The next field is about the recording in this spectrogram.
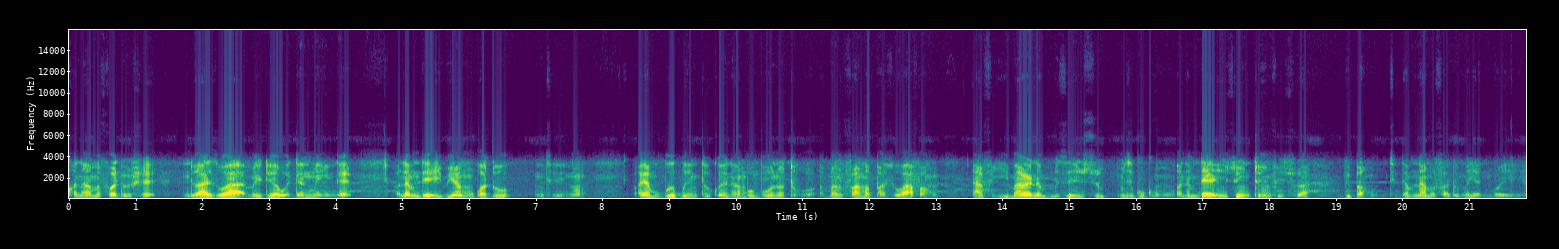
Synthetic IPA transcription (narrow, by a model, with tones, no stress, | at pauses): kʰɔ˦nã˦˨mɪ̃˦fa̰˨dʊ˦ɕᶣɛ˨ | n̩˨dʊ˨a˨zɪ˨wa˨mẽ˨˦di˦a˦˨wɔ˨dã˦n˦mɪ̃˨ĩ˨ndɛ˨ɔ̰˨nɪ̃˦mdɪ˨e˨ɥi˦a˦m˦bɔ˨dʊ˦ | n̩˨tʰi˦nʊ̃˨ | ɔ̰˦jɛ˦˨mʊ̃˨bʊ˦o˦ɡ͡be˨n̩˨tʰo˦kʰɛ˦nã˨m̩˦bʊ˦bʊ˦nʊ̃˦tʰʊ˨hɔ˦˨a˨mã˨m̩˨fa˨mã˨pʰa˦sɪ˦wɔ˦a˨fa̰˨hʊ̃˦ | na˨fe˨i˨mã˦ɾa˦nã˨mːɪ̃˦zɪ˨n̩˨su˦ | mɪ̃˦zɪ˦kʰu˦kʰu˦hʊ̃˦ʔɔ̰˨nɪ̃˨mdɛ˦n̩˨su˦n̩˦tʰʊ̃˦m̩˦fɪ˦sʊ˨a˨bi˦ba˨hʊ̃˨n̩˨tʰi˦dã˦mnã˨mɪ̃˦fa˨dʊ˦mɪ̃˦jɛ˨nʊ̃˦mɔ̃˦jɛ˦˨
